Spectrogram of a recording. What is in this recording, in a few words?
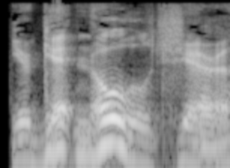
weary; wanted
